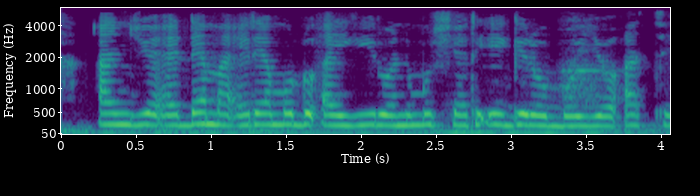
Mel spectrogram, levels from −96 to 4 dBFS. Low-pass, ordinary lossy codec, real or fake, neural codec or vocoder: 5.4 kHz; AAC, 32 kbps; real; none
